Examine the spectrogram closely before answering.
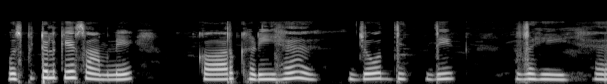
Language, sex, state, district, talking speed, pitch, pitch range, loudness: Hindi, female, Uttar Pradesh, Saharanpur, 110 wpm, 250 Hz, 235-275 Hz, -16 LUFS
